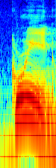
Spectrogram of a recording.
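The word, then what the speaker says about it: Gruene: For example, green, which is certainly not spelled like the color, umble, which is spelled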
